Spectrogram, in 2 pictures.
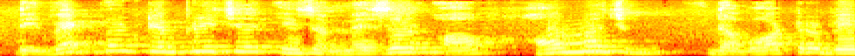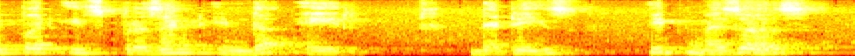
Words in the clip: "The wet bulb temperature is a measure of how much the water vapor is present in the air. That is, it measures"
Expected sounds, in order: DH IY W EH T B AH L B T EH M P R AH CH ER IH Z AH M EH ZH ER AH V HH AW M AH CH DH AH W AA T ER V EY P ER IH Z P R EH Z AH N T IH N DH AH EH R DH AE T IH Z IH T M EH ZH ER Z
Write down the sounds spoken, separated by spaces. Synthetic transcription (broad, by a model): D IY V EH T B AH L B T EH M P R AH CH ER IH Z AH M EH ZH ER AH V HH AW M AH CH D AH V AA T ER V EY P ER IH Z P R EH Z AH N T IH N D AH EH R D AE T IH Z IH T M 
